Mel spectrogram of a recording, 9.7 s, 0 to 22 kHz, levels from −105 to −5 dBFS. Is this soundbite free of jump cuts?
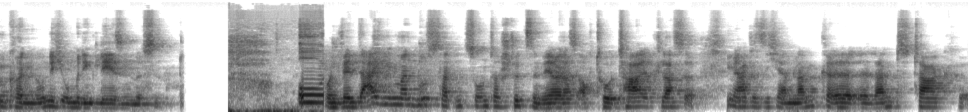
no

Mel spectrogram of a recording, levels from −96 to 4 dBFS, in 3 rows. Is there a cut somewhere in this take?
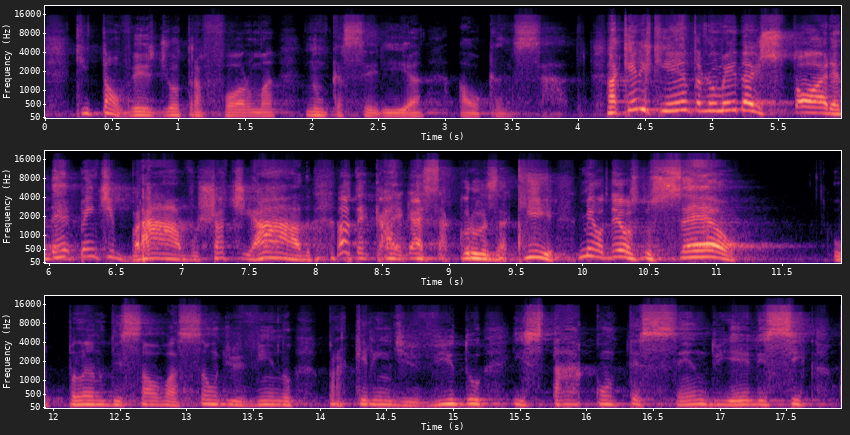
yes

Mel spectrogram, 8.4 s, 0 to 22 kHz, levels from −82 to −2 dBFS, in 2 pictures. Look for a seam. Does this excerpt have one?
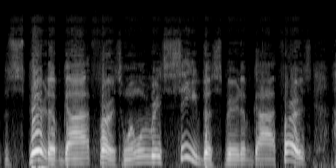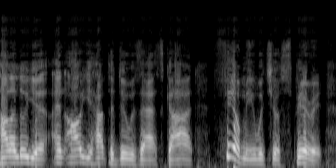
no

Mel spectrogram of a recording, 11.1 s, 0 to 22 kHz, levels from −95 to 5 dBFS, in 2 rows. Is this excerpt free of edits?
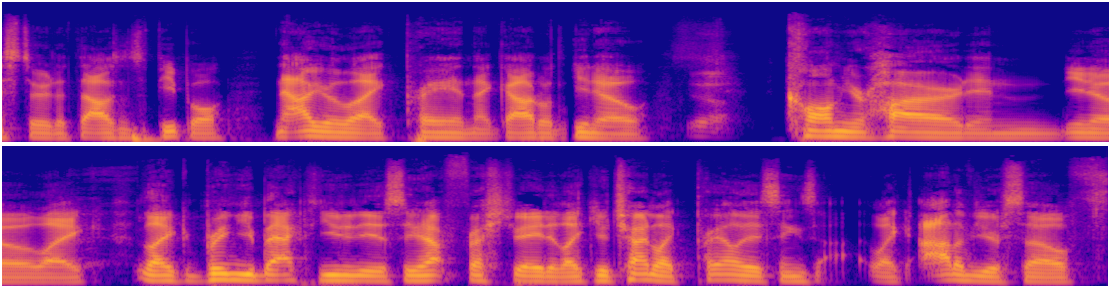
no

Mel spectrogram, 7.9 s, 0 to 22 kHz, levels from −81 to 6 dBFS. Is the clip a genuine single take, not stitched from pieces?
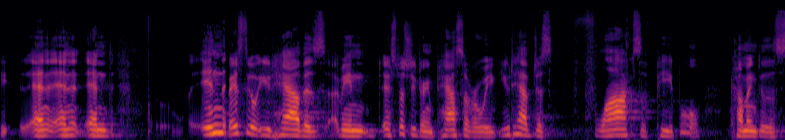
no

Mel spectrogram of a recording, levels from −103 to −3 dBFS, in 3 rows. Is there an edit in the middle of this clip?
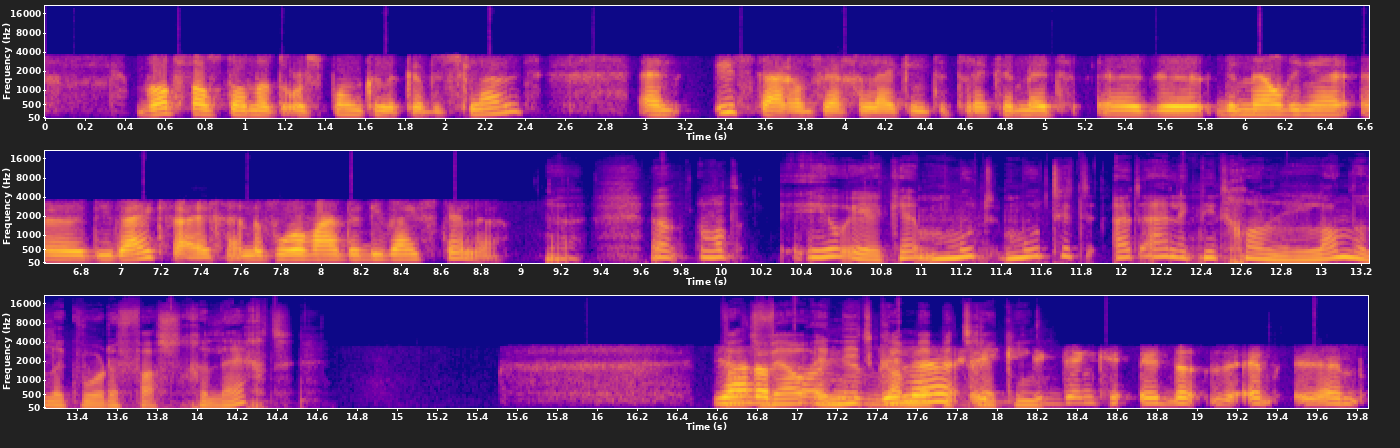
yes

